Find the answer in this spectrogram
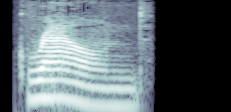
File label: "ground", spelling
